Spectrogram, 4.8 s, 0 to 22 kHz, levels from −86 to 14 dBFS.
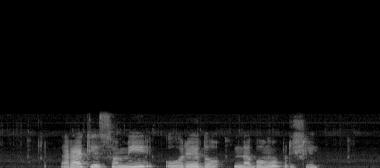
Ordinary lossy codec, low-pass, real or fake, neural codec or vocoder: none; 7.2 kHz; real; none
